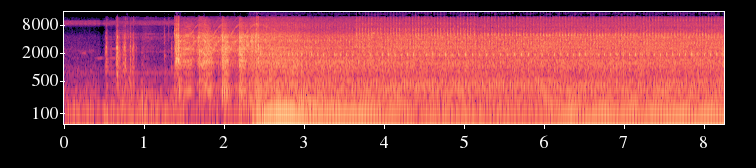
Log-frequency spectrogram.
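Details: 2018 Ford Explorer under 30,000 miles that intermittently won't crank: brief churning crank, catches within a couple of seconds and settles to steady idle after tapping the starter; intermittent starter dead spot.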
